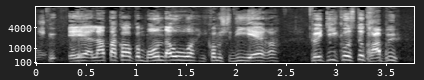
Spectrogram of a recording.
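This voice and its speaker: A man pranking someone by phone takes on the role of a pushy, rambling, middle-aged football coach with an Alsatian accent, leaning on repeated filler tags. His voice sits high with a fairly bright tone and a slightly fast pace, picked up by a phone held near his mouth.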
